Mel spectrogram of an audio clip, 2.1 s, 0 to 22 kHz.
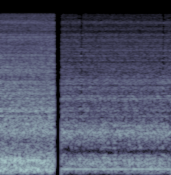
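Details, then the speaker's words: Grant 50/90 oil boiler after a new 0.60 60s jet, warm after 10–15 minutes running: steady, even burner roar with a faint low hum and no pulsing or rumble, radiators warming; normal operation. "So, it's been working away merrily now for about 10 or 15 minutes. The radiators inside are getting warm."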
